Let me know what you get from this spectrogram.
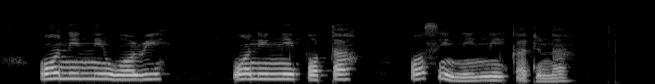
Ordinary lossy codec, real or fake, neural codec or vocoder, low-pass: none; fake; vocoder, 44.1 kHz, 128 mel bands every 256 samples, BigVGAN v2; 7.2 kHz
